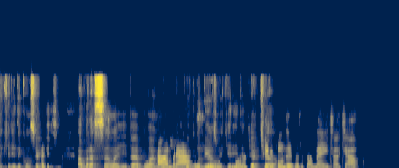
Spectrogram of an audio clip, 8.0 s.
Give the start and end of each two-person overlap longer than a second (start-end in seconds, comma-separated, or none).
3.1-5.8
